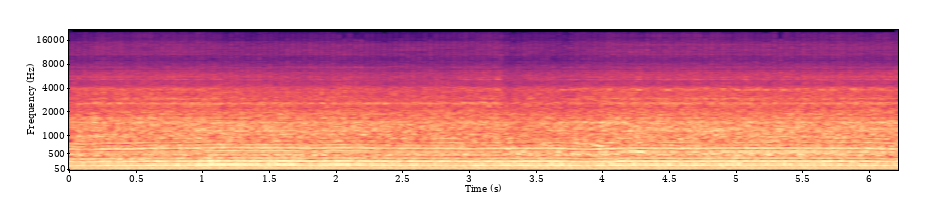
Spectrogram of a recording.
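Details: Murray 20-inch 4.0 HP push mower (20415x8D), a found mower, primed and started on a cold 53°F day: steady, even engine drone with no hunting, misses or surging; running cleanly and smoothly.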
